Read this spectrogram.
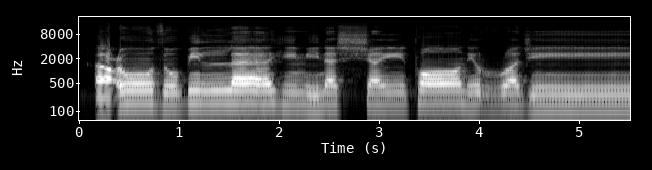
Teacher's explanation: لام لفظ الله تنک یعنی ترقیق میخونیم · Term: ترقیق لفظ الله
